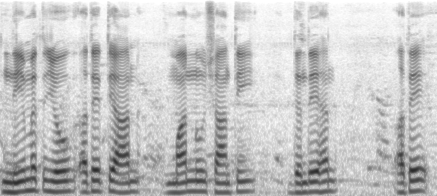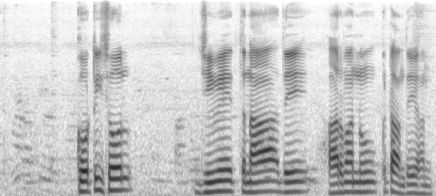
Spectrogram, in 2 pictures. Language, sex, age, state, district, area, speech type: Punjabi, male, 30-45, Punjab, Hoshiarpur, urban, spontaneous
